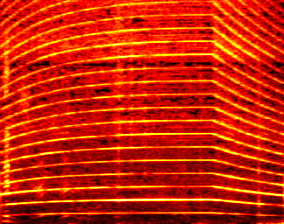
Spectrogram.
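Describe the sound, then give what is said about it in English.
A siren of the kind prized in the lowrider community wails as one steady harmonic tone. It rises gently, holds, then dips near the end, sounding loud and alone over a faint low rumble. “That's a siren. That's a classic sound of the lowrider community.”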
